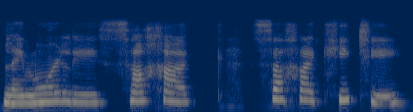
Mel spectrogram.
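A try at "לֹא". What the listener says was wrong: Low, here, low, not Lee, low.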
